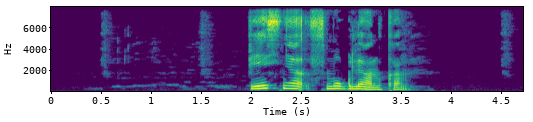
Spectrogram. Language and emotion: Russian, neutral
